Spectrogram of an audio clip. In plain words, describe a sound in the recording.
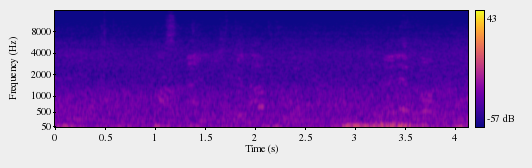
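Young men talk quietly as they pass nearby.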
